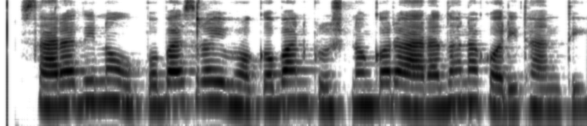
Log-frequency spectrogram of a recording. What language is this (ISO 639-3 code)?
ori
